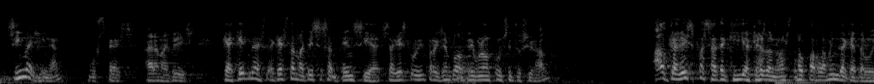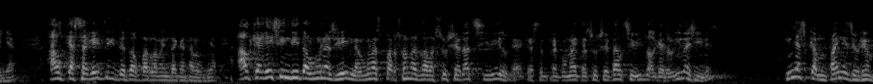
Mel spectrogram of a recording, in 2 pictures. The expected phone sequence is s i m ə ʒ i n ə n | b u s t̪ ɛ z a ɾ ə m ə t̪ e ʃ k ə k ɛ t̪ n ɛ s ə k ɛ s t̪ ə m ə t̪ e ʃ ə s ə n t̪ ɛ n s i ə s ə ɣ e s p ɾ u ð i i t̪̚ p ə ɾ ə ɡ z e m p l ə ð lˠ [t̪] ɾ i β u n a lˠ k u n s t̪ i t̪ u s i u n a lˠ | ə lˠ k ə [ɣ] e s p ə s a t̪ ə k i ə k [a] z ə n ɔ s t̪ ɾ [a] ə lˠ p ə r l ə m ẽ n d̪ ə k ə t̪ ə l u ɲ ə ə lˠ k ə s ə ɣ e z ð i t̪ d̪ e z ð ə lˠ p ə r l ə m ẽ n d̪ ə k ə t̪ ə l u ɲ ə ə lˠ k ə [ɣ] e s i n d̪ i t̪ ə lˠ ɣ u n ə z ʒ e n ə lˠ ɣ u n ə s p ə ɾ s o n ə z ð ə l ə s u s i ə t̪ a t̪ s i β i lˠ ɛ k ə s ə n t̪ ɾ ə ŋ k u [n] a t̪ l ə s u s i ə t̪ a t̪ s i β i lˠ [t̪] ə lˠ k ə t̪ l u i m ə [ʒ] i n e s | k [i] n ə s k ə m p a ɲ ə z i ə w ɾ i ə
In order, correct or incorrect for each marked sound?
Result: correct, correct, correct, incorrect, correct, correct, incorrect, correct, correct

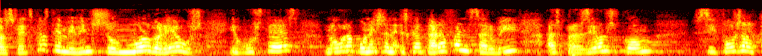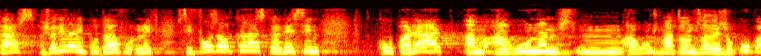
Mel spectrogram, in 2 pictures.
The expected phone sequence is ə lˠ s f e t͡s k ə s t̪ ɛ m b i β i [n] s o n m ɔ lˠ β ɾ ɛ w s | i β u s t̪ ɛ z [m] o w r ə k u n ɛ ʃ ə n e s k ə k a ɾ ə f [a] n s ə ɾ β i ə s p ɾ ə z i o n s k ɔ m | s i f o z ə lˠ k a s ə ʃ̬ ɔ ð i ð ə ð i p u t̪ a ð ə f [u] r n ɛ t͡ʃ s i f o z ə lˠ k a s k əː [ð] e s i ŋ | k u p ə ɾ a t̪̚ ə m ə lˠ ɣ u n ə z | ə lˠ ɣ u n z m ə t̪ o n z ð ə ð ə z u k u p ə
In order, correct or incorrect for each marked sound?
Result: correct, incorrect, correct, correct, incorrect

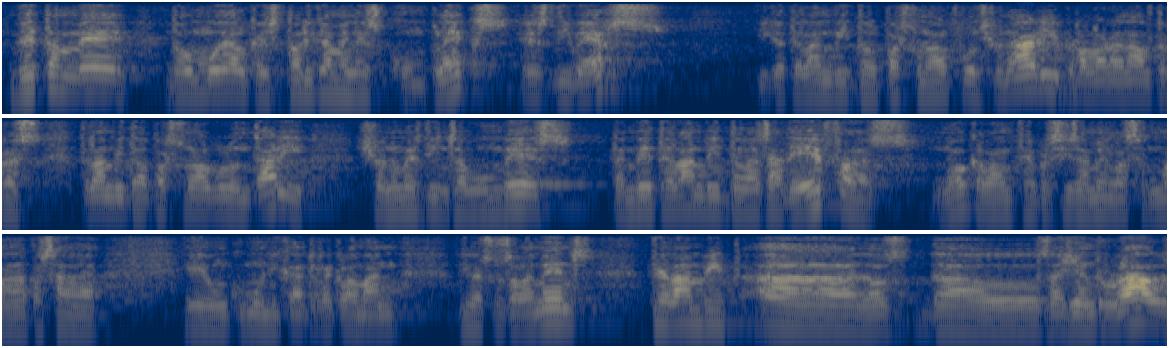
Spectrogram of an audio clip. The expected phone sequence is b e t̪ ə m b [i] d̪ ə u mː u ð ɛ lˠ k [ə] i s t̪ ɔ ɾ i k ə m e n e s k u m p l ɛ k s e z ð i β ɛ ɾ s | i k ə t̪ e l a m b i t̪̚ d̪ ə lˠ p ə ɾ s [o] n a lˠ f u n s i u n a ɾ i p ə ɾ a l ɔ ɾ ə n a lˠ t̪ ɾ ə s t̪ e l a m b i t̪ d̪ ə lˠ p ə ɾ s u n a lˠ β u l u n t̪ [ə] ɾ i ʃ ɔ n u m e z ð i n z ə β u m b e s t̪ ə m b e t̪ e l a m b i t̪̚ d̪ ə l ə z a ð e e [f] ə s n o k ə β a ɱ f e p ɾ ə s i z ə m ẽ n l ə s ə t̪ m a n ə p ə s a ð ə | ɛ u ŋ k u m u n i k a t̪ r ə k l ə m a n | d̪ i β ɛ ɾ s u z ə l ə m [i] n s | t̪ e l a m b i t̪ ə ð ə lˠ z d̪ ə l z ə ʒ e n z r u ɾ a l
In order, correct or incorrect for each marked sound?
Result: incorrect, correct, incorrect, incorrect, correct, incorrect

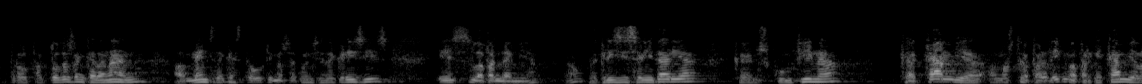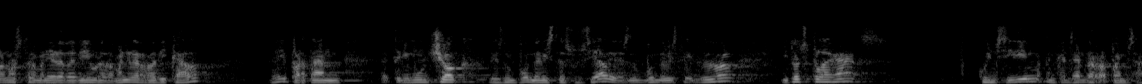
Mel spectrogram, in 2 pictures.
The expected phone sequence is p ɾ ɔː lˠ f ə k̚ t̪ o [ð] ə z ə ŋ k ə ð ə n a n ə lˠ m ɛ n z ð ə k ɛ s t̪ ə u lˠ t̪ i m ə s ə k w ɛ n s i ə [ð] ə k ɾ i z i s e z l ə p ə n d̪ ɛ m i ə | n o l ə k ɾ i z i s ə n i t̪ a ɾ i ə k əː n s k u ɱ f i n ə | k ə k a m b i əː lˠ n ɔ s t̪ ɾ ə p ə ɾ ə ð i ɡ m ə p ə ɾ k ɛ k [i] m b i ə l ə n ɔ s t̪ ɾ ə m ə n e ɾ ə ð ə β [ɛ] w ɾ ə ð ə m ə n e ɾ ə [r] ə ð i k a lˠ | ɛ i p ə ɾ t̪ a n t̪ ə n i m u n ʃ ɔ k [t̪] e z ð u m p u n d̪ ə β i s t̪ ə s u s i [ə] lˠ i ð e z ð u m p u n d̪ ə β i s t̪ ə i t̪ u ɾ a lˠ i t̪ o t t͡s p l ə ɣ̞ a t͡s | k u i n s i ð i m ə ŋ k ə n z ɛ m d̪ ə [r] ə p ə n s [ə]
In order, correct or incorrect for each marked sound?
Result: correct, correct, incorrect, incorrect, correct, incorrect, incorrect, correct, incorrect

